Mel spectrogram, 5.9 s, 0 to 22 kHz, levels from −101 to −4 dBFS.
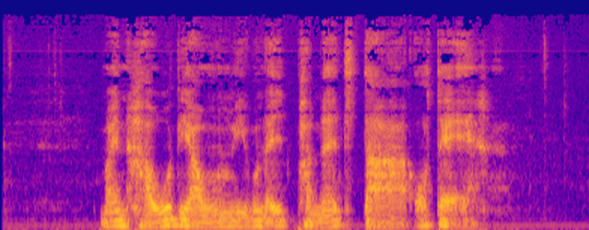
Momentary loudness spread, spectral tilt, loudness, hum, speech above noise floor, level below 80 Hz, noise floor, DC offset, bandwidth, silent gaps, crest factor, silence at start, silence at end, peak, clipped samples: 7 LU; -5 dB/octave; -21 LUFS; none; 32 dB; -40 dBFS; -52 dBFS; under 0.1%; 16.5 kHz; none; 20 dB; 1 s; 0.85 s; -2 dBFS; under 0.1%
